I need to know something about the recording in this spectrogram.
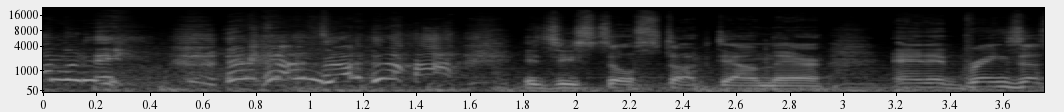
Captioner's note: hysterical laughing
